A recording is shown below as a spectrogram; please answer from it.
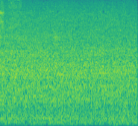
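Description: Steady rushing noise of air-handling fans: the hall's air conditioning and air purifiers running continuously.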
